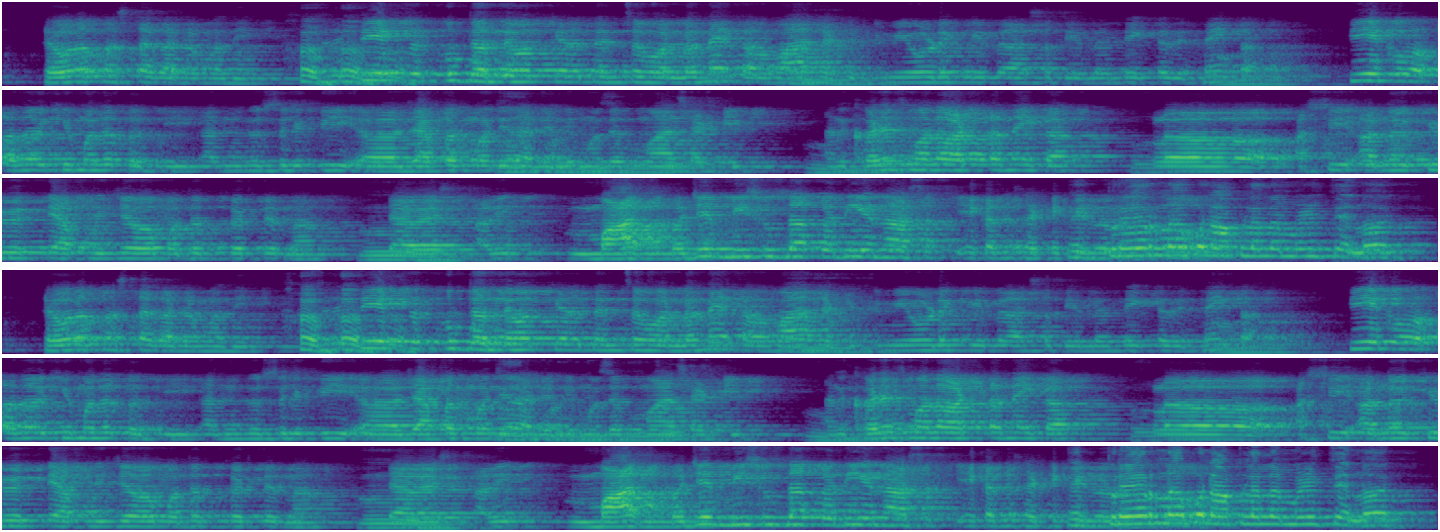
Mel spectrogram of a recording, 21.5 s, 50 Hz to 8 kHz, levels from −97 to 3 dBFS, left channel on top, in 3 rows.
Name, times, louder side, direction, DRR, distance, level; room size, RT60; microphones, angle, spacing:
voice 1, 0.2-1.3 1.6-1.9 2.2-6.3 6.7-10.9 11.3-12.5 12.9-15.9 16.3-16.9 17.2-20.4, equal, 10° right, 0 dB, 3.2 m, -32 dB
voice 2, 1.4-2.0 3.9-4.4 6.0-6.5 9.7-10.6 11.2-11.5 12.8-13.2 16.1-16.6 19.7-21.3, right 3 dB, 65° right, 5 dB, 2.7 m, -32 dB
24.5 x 13.5 x 8.2 m, 0.69 s
head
